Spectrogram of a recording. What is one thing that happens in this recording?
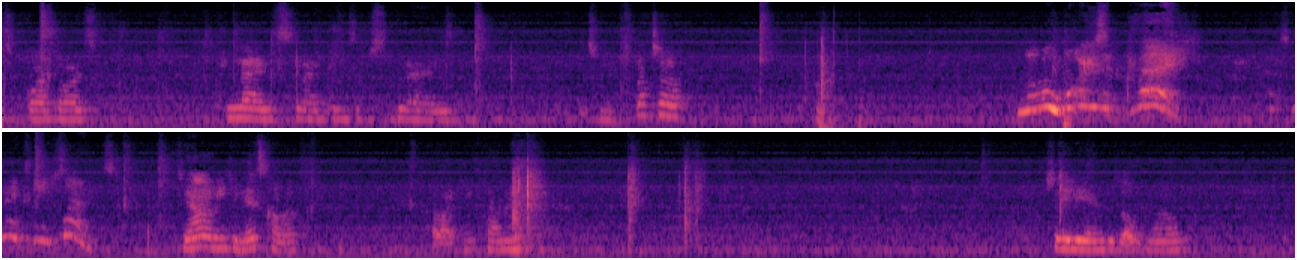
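A young boy talks calmly close by.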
